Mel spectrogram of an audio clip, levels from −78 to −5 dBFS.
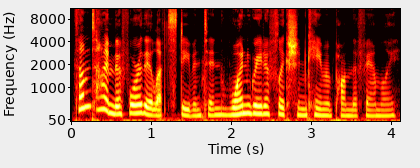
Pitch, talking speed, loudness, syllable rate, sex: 215 Hz, 190 wpm, -17 LUFS, 5.7 syllables/s, female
